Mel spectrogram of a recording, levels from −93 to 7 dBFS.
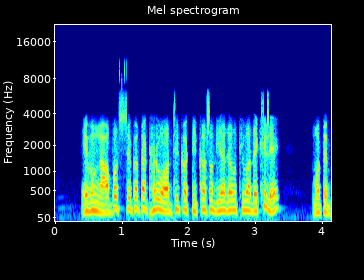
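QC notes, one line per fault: Throughout, Bluetooth SBC compression: the speech is cut off above about 11.5 kHz, and a gritty, coarse noise with aliasing clings to the sound. The likely cause is SBC coding at a small bit pool, which sounds like something near 48 kbps. A plain low-pass filter would leave the remaining band clean, whereas here the grit and flickering treble reveal starved sub-band quantisation.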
